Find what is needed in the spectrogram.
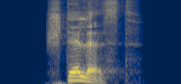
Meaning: second-person singular subjunctive I of stellen
- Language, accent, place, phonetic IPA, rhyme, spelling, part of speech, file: German, Germany, Berlin, [ˈʃtɛləst], -ɛləst, stellest, verb, De-stellest.ogg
